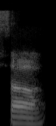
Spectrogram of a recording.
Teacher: तो सा का मखरज जो है वो मैंने बताया है कि जब जुबान जो है वो दोनों दांतों के दरमियान में आती है और जुबान ऊपर वाले, खास तौर पे जुबान का किनारा जो है वो ऊपर वाले दांत से जुड़ा रहता है, और तब सा अदा होता है।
